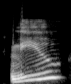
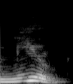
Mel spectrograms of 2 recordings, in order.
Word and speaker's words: Mew: Meu. Is it a Mew? Jesus Christ. How do you say it? Got a Mew. It's a Mew.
